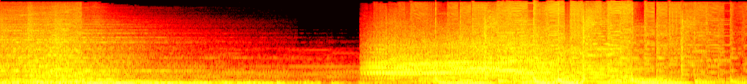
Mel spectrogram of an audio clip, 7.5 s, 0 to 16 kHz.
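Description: An Alpine A110 sports car drives hard, its engine note falling away before a sudden loud surge of revving and tire noise. The roar holds strong and close afterward, with no voices.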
